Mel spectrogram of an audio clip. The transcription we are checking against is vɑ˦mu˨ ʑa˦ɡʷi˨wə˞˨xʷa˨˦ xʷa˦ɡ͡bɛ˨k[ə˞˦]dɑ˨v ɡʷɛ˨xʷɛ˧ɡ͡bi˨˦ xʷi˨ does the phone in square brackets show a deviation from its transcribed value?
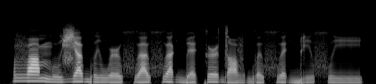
no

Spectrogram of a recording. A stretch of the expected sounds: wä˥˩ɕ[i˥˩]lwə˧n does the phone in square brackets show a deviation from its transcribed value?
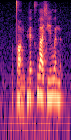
yes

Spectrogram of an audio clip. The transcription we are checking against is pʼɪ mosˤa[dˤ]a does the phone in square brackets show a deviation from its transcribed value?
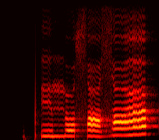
yes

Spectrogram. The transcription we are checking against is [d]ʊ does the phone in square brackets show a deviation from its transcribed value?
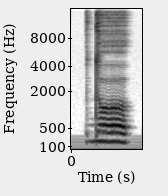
no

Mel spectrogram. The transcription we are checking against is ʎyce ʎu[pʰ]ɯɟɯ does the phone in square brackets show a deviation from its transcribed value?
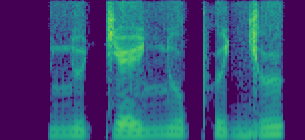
no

